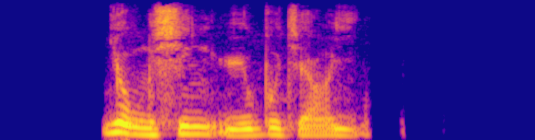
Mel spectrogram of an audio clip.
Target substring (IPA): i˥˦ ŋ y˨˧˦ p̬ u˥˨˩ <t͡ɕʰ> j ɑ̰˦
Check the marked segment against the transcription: incorrect: t͡ɕ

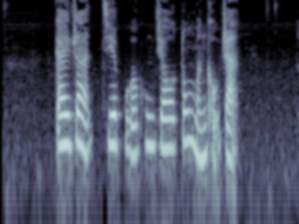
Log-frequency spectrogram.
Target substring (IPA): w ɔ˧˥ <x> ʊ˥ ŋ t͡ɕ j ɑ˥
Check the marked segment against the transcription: incorrect: k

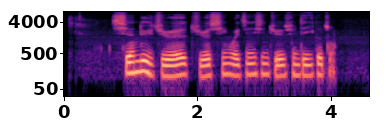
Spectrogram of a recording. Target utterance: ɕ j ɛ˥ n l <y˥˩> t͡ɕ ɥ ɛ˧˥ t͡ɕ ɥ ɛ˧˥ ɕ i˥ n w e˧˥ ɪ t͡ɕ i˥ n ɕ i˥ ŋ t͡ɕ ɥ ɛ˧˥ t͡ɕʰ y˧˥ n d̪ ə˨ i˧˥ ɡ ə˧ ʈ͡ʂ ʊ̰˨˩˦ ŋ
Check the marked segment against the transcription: correct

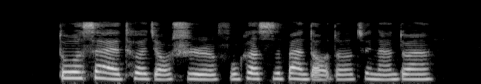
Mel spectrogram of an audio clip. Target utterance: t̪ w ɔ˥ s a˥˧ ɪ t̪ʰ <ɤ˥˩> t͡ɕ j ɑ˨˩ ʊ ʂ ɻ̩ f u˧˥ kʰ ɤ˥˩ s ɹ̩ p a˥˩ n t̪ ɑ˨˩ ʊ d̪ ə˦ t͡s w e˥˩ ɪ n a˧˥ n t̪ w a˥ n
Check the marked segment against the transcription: correct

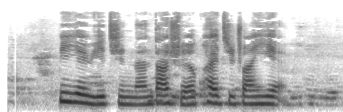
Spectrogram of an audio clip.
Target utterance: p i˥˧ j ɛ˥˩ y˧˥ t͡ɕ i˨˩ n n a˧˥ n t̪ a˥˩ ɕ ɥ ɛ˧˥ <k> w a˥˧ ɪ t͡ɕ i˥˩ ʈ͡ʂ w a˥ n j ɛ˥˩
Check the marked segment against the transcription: incorrect: kʰ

